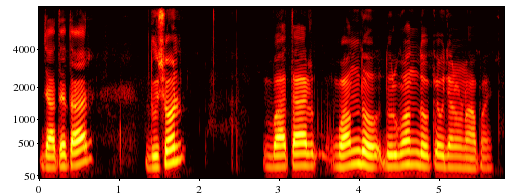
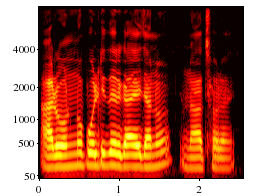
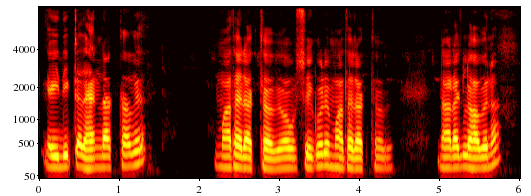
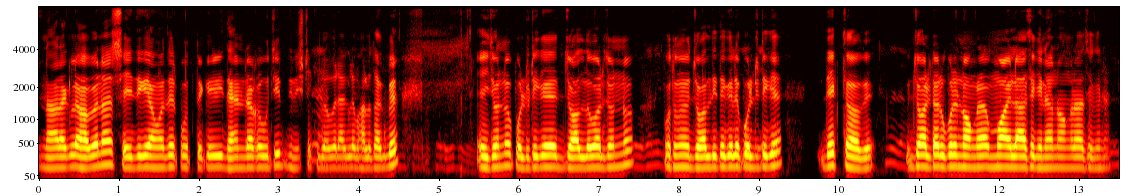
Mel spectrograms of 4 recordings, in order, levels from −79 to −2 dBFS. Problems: none marked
